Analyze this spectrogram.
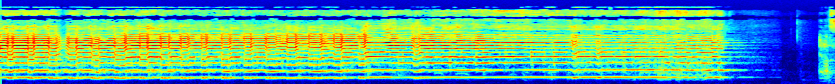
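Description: A saxophone plays a loud, wavering melody up close.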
